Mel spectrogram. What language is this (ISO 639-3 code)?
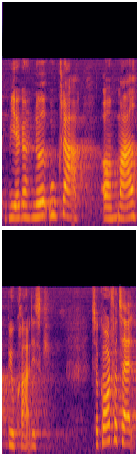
dan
